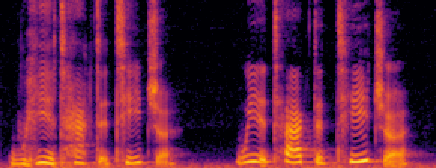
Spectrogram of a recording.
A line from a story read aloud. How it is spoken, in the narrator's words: Hermione whimpered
